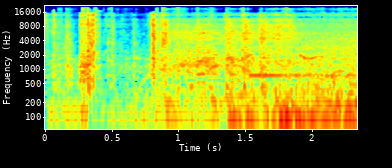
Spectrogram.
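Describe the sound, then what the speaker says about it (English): A 2010 Chevy Trailblazer engine cranks briefly and catches, then settles into a low, steady idle close by. "Let's put the key in the ignition."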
